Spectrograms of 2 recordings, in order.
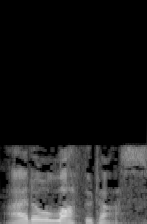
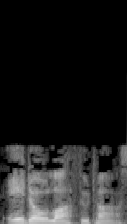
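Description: First: The word does not begin with 'Edo'. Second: The word begins with the sound 'Edo'. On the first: The speaker calls it wrong. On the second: The speaker calls it right.

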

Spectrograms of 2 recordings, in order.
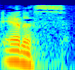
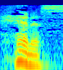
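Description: First: The name begins with a vowel sound. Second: The name begins with an h sound.

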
